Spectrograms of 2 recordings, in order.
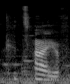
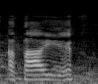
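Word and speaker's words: قطايف: It's not kataif, honey. It's atayef.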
